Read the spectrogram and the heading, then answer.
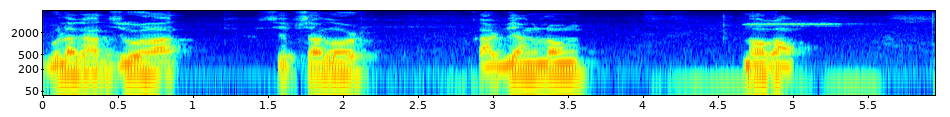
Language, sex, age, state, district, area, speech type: Assamese, male, 45-60, Assam, Golaghat, urban, spontaneous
